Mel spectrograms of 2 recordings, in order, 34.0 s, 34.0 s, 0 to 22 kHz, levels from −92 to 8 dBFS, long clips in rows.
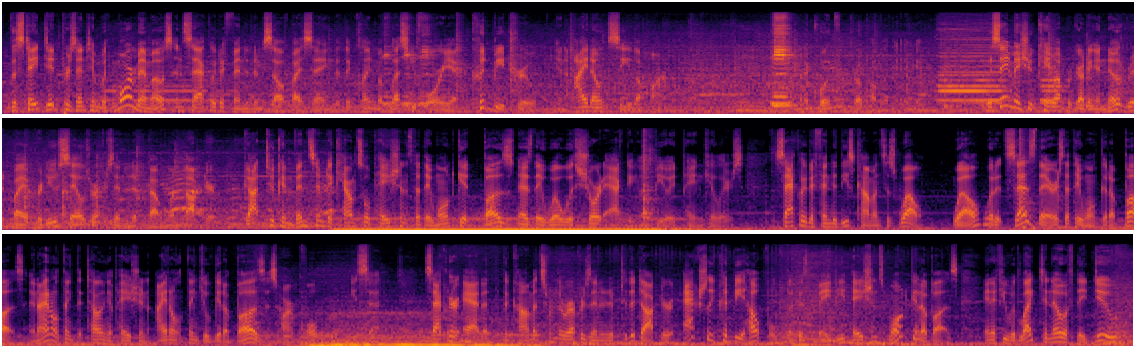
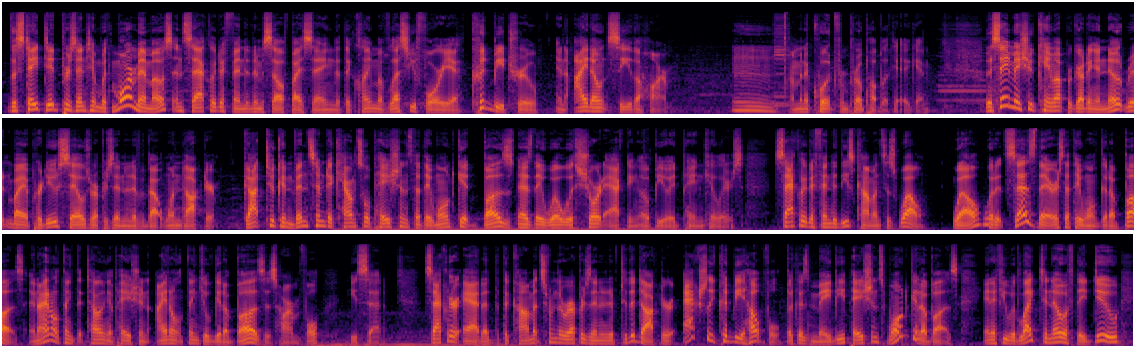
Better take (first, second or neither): second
